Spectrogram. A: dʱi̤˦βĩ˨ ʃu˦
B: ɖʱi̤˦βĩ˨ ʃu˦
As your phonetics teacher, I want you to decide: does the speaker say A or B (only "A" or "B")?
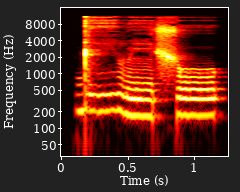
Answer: B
